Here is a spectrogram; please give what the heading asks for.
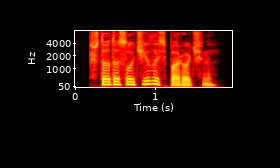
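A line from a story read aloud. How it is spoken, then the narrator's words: Sugary singsong. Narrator (Russian): пропела она сахарным голоском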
